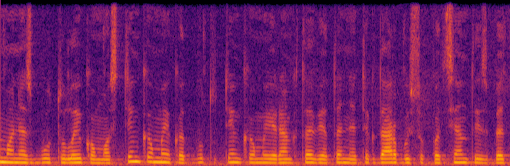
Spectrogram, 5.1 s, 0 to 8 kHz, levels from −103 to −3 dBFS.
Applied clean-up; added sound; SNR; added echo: none; Tick-tock; 20 dB; none.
